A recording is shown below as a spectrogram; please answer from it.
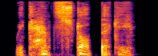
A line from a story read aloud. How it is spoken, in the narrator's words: hissed, terrified as much as she was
